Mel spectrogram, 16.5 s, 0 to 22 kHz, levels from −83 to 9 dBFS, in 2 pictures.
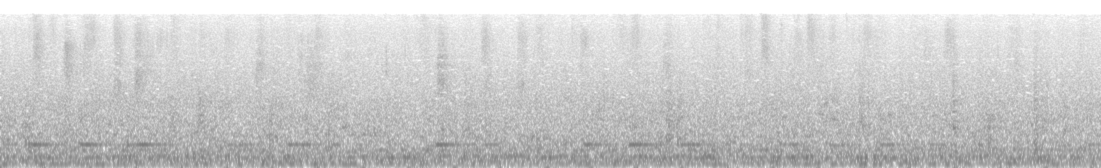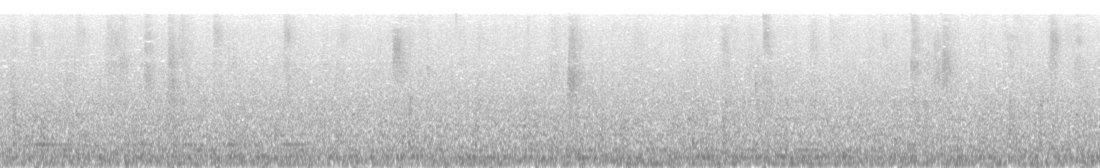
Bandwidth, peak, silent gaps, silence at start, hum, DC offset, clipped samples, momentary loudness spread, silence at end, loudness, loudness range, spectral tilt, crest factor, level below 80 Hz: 16.5 kHz; -24 dBFS; none; 0 s; none; under 0.1%; under 0.1%; 2 LU; 0 s; -39 LUFS; 0 LU; -4 dB/octave; 16 dB; -52 dBFS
